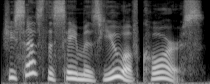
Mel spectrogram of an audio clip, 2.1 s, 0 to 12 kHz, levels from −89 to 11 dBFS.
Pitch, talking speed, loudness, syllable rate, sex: 240 Hz, 230 wpm, -14 LUFS, 4.6 syllables/s, female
